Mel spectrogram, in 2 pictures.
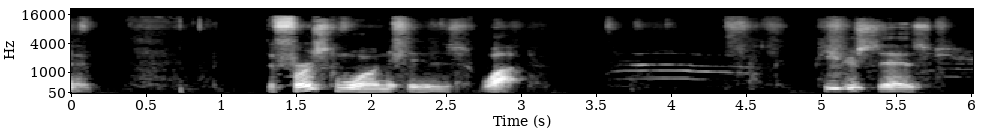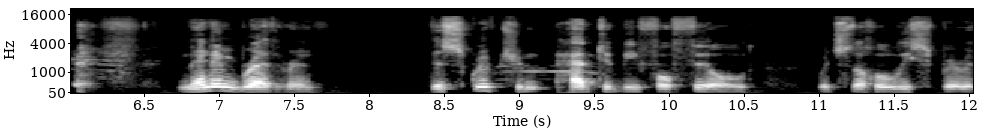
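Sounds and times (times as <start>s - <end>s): cat meowing: 3.6s - 4.8s, 5.5s - 6.5s, 8.6s - 9.7s.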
